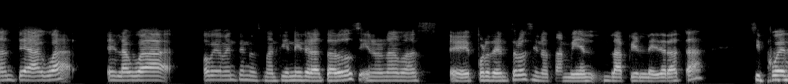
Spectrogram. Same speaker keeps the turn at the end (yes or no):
yes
